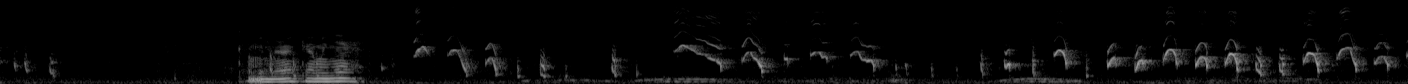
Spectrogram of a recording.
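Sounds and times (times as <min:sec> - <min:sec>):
puppies whining and squealing: 0:00.0 - 0:00.7, 0:03.8 - 0:14.0.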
